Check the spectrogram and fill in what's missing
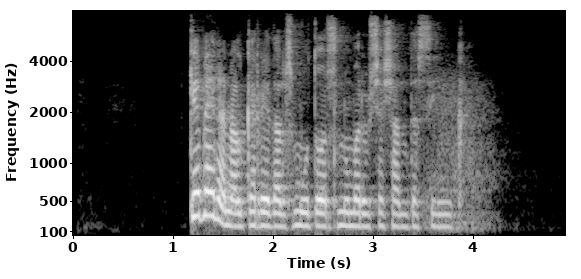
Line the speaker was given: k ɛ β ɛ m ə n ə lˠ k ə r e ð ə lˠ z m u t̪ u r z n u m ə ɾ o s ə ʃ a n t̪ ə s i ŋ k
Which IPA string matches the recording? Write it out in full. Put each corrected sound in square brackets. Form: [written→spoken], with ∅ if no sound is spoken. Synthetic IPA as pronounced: k ɛ β ɛ [m→n] ə n ə lˠ k ə r e ð ə lˠ z m u t̪ [u→o] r z n u m ə ɾ [o→u] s ə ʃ a n t̪ ə s i ŋ k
